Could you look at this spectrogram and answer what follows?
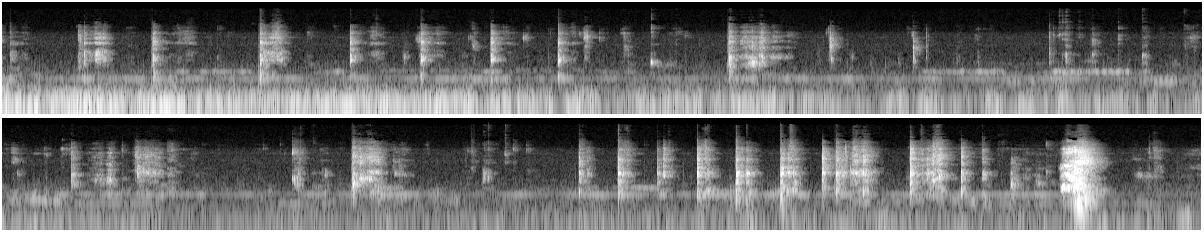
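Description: A person eating close up: irregular chewing and mouth sounds, with light clicks of a metal spoon against a plate. Near the end there is one loud burst of sound.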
